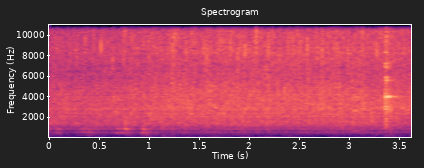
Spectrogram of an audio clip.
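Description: Radish frying in a spice paste in a pan, with a steady close sizzle and a faint scrape near the end, and no voices.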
